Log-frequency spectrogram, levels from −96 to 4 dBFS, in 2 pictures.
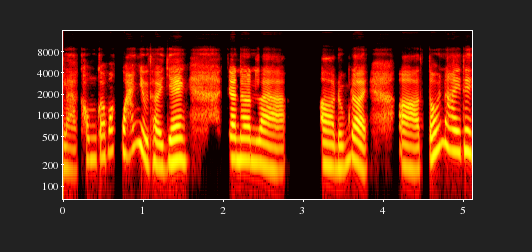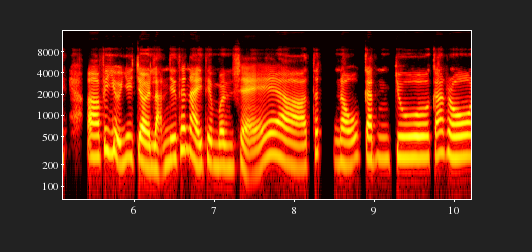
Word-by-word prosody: là 175 -2 -6
không 240 -1 -8
có 255 - -2
mất 310 +3 -4
quá 310 +1 0
nhiều 355 - -1
thời 205 -3 0
gian. 225 +3 +4 0.5
Cho 245 -1 +7
nên 235 -1 +2
là 190 -5 +1 0.4
ờ, 200 -2 +2
đúng 185 +1 -5
rồi, 220 -7 +4 0.4
ờ, 185 -3 +2
tối 285 +8 +2
nay 325 -6 +1
đi, 310 -1 0 0.3
ơ, 260 0 +4
ví 320 - -1
dụ 305 - +1
như 250 +4 -2
trời 220 -6 +6
lạnh 185 +2 -3
như 240 - 0
thế 330 +6 0
này 300 -11 +2
thì 230 0 -3
mình 195 -1 -4
sẽ, 205 - -1
à, 205 -7 +1
thích 290 +1 -6 0.2
nấu 215 +3 -2
canh 245 0 -1
chua 255 0 +1
cá 280 +2 0
rô 260 0 +3
240 Hz, 215 wpm, -22 LUFS, 200-260 Hz, 0.5 s, Cho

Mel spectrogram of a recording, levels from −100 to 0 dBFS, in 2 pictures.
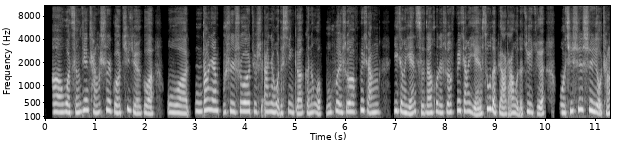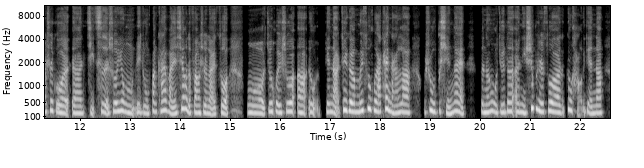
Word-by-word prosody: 呃， 235 -1 +2
我 235 -1 +2
曾 225 +1 0
经 290 +1 +2
尝 230 -6 -2
试 285 +2 0
过 220 -4 -1
拒 290 +8 -2
绝 215 -7 -2
过， 200 -1 0 0.2
我 220 -4 +1
嗯， 255 -1 0
当 285 +3 +3
然 285 -2 +3
不 235 -4 -8
是 245 +2 -1
说 255 +2 +3
就 250 -1 -4
是 230 - -9
按 245 0 -1
照 240 - +3
我 230 - +1
的 210 - -2
性 230 +3 -4
格， 195 -2 -1
可 220 -1 -6
能 225 - -1
我 190 -6 -1
不 195 +3 -6
会 235 +1 0
说 245 +1 +1
非 290 - +2
常 230 -3 -1 0.2
义 270 -1 +2
正 250 -4 +2
言 195 +2 +1
辞 245 -4 -4
的， 215 +1 +1
或 250 +2 -3
者 220 - 0
说 230 +1 -1
非 265 +4 -1
常 260 -2 -1
严 180 -5 +1
肃 330 +11 +2
的 285 - +4
表 200 -5 -1
达 215 - -1
我 200 - 0
的 170 - -2
拒 245 +3 -1
绝， 195 -2 0 0.3
我 220 -1 +1
其 250 +5 0
实 310 +3 +2
是 290 -2 +3
有 230 -5 +3
尝 200 +2 -2
试 280 +3 -1
过， 220 -5 +1 0.2
呃， 205 0 +1
几 - - -7
次 225 -6 -2
说 255 +5 0
用 255 -5 +2
那 235 - -1
种 205 -3 -2
半 260 +5 -3
开 270 +3 0
玩 195 -6 0
笑 330 +9 +2
的 205 - 0
方 215 -1 +1
式 210 -1 -1
来 180 -2 0
做。 185 -1 0 0.3
我 210 -4 +1
就 250 +7 -1
会 235 -3 0
说： 250 +3 +2
“啊， 220 -1 +2 0.4
天 240 0 -1
呐， 225 - +1
这 290 -1 +4
个 255 -3 +5
没 250 +3 +3
做 330 +4 +3
过 285 -3 +1
呀 240 - +2
太 320 +6 +2
难 220 -4 +1
了， 230 -2 +1 0.2
我 220 - -10
说 285 - +3
我 245 - +3
不 250 - -7
行 200 -6 0
唉， 245 -7 0 0.3
可 235 - -3
能 230 +3 +3
我 225 - 0
觉 230 0 -2
得， 255 +2 +1
呃， 250 -1 -2
你 225 -3 +1
是 285 +12 +2
不 335 - 0
是 250 -5 +3
做 240 -3 +3
更 300 -3 +1
好 275 - -11
一 285 - -6
点 210 -6 -1
呢？” 210 +1 0
230 Hz, 305 characters per minute, -20 LUFS, 215-255 Hz, 0.4 s, 个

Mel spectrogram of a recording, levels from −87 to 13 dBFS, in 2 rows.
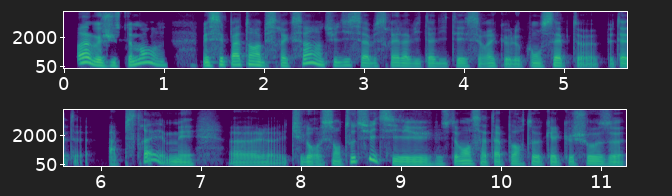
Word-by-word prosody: Ouais, 220 +2 +9
beh, 115 - +6
justement, 130 - +1
hein, - - -6 0.4
mais 110 - +4
c'est 130 +5 +6
pas 130 0 +4
tant 135 0 +3
abstrait 105 -3 +2
que - - -7
ça, 185 +2 +3
hein. 155 -11 +2
Tu 115 - -4
dis: 115 +2 -4
«C'est 105 -3 +1
abstrait, 95 +3 -1
la 95 - +1
vitalité». 90 +1 -4
C'est 90 -1 -2
vrai 95 +3 -1
que - - -11
le 75 0 -2
concept, 95 +5 +1
heu, - - -5
peut-être, - - -1
heu, - - -9 0.3
abstrait, - - -1
mais 80 -3 -2 0.4
heu, 70 +2 -4 0.2
tu - - -2
le 85 - 0
ressens 80 +3 +1
tout 170 - 0
de - - -3
suite. 260 -8 +3
Si 85 -3 +1
justement 90 +4 0
ça 85 -4 -1
t'apporte, 90 +2 -2
heu, 85 - +2
quelque 80 +3 -3
chose, 90 -1 -1
95 Hz, 225 wpm, -27 LUFS, 85-110 Hz, 0.4 s, Ouais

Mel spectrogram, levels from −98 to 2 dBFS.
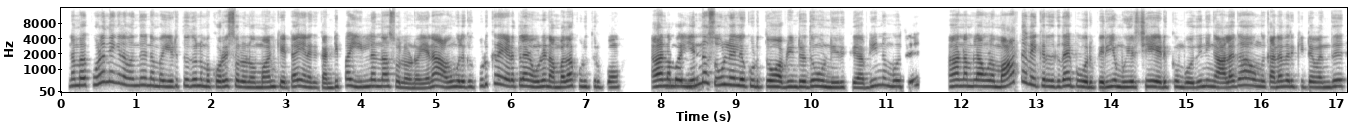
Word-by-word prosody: நம்ம 300 +1 0 0.2
குழந்தைங்கள 410 0 -2
வந்து 300 +2 -4
நம்ம 270 -2 -2
எடுத்ததும் 275 +2 -3
நம்ம 250 -2 -1
குறை 245 +2 +2
சொல்லனுமான்னு 225 0 0
கேட்டா, 230 +2 0
எனக்கு 220 -3 -3
கண்டிப்பா 240 +8 -3 0.2
இல்லன்தான் 265 +1 -1
சொல்லணும. 195 -4 -1
ஏன்னா, 260 +6 +1
அவுங்களுக்கு 240 +1 +1
குடுக்குற 355 +4 -3
எடத்தில 270 +1 0 0.2
ஒண்ணு 255 0 +2
நம்ப 225 +1 +2
தான் 265 0 -1
குடுத்திருப்போம். 230 -2 -4 0.5
அ 255 - +6
நம்ப 275 0 +1 0.2
என்ன 360 +9 0
சூழ்நிலையில 320 -3 +3
குடுத்தோம் 250 -1 +2
அப்பிடின்றதும் 240 +3 +1
ஒண்ணு 230 -3 +3
இருக்கு. 220 -1 -4
அப்பிடின்னம் 265 +7 -4
போது, 255 - -2 0.5
ஆ, - - +2
நம்பள 270 0 0
அவுங்கள 260 -1 +2
மாத்த 440 - 0
வெக்குறதுக்கு 260 -5 -1
தான் 290 +1 +4
இப்ப 255 0 -6
ஒரு 220 - +1
பெரிய 235 +4 +3
முயற்சியே 230 +2 0
எடுக்கும்போது, 225 -1 -1
நீங்க 250 -3 -1
அழகா 245 +8 +1
உங்க 255 -2 -1
கணவர்கிட்ட 240 0 -1
வந்து 225 +4 -1
250 Hz, 165 wpm, -23 LUFS, 230-275 Hz, 0.5 s, அ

